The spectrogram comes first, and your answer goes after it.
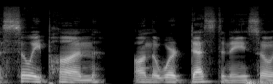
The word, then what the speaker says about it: DeathTiny: is a really silly title and I think death tiny is actually better so I don't think it's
